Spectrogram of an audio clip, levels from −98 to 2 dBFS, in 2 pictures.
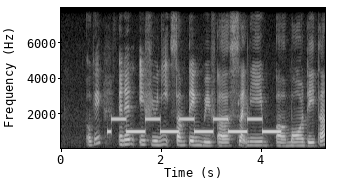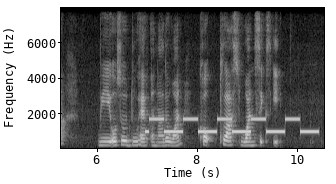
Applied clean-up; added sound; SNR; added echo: none; Alarm; -5 dB; none.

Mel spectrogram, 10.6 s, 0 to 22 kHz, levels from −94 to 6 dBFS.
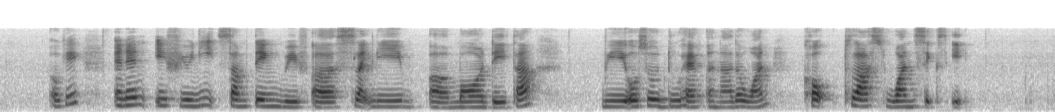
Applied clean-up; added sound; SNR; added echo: none; none; none; none.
